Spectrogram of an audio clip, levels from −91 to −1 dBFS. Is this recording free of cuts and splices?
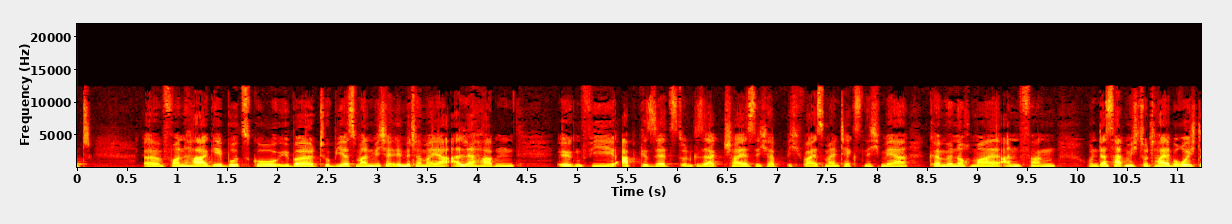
yes; 0 cuts

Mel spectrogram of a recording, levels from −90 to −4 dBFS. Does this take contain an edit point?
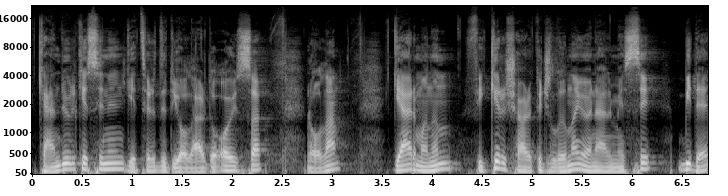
yes; 2 cuts; at 0.9 s, 2.8 s

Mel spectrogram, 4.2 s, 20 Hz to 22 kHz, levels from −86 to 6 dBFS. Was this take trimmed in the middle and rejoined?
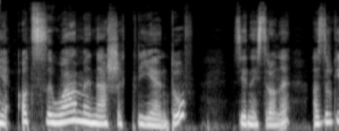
no; 0 cuts

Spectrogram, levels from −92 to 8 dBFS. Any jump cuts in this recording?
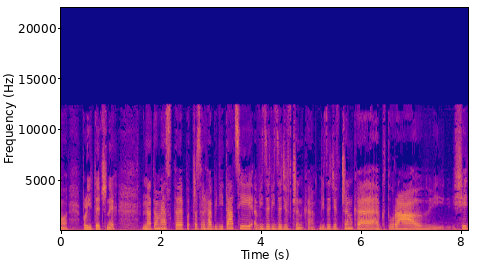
yes; 2 cuts; at 4.2 s, 6.4 s

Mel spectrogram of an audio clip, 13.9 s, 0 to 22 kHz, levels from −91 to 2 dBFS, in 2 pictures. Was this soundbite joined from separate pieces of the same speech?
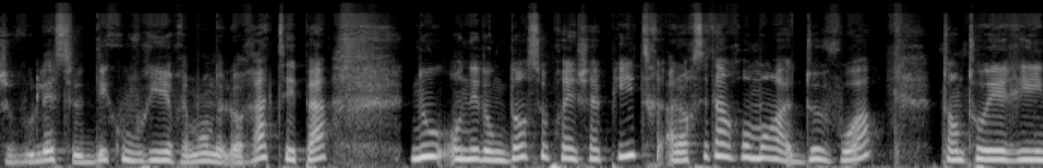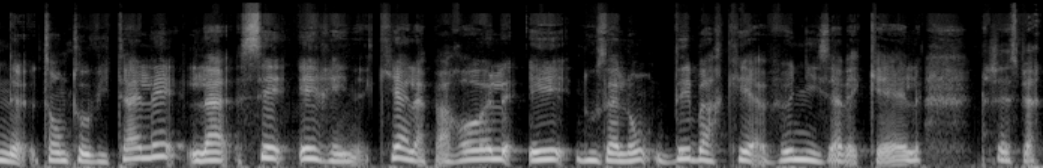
no; 0 cuts

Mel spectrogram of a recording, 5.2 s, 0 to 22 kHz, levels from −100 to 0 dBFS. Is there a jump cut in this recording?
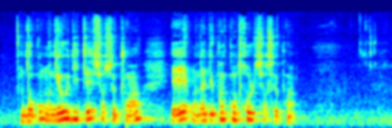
no; 0 cuts

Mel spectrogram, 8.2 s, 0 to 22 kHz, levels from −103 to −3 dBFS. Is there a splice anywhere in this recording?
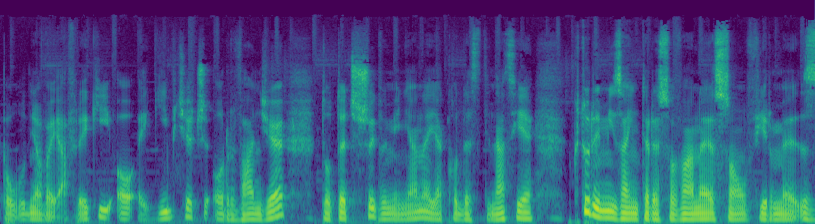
yes; 1 cut; at 3.8 s

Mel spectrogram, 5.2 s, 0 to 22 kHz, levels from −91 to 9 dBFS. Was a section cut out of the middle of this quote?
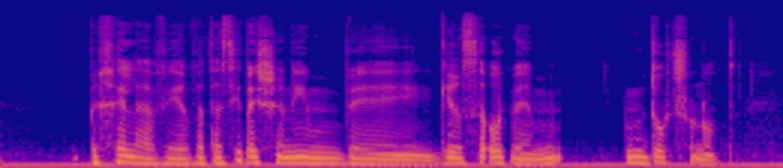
yes; 2 cuts; at 1.6 s, 3.4 s

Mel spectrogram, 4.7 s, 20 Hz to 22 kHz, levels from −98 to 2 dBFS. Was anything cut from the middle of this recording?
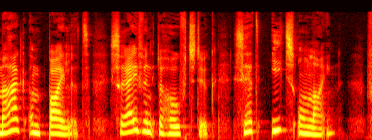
yes; 1 cut; at 2.0 s

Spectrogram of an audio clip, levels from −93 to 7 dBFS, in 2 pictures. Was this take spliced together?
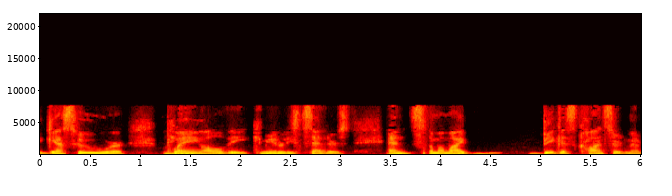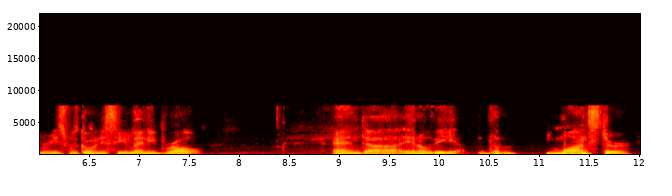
no; 0 cuts

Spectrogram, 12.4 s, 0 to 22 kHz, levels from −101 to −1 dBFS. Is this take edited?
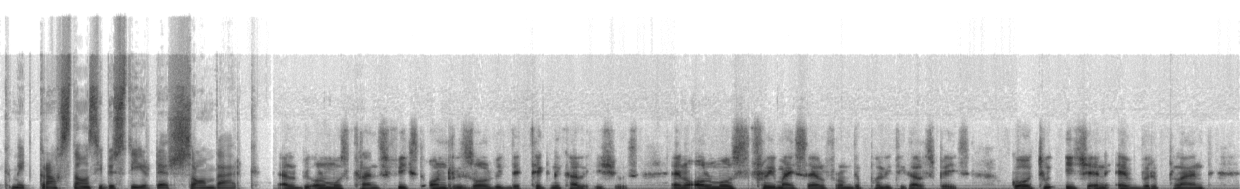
yes; 1 cut; at 2.7 s

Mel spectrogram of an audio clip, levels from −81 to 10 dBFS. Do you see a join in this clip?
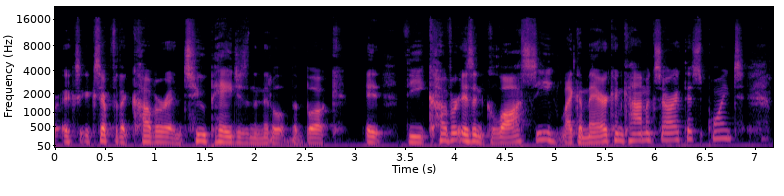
yes; 1 cut; at 3.0 s

